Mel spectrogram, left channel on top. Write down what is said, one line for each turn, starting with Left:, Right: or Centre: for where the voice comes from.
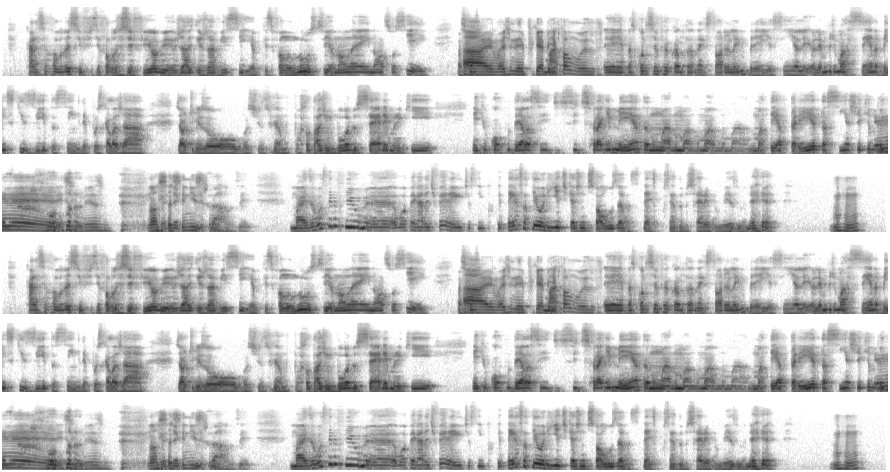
Right: Cara, você falou desse, você falou desse filme, eu já, eu já vi sim, é porque você falou Lucy, eu não lembro, não associei. Mas
Left: Ah,
Right: quando,
Left: imaginei, porque
Right: ma-
Left: é bem famoso.
Right: é, mas quando você foi cantando a história, eu lembrei, assim, eu, le- eu lembro de uma cena bem esquisita, assim, que depois que ela já, já utilizou, vou te dizer, uma porcentagem boa do cérebro, em que, em que o corpo dela se, se desfragmenta numa, numa, numa, numa, numa teia preta, assim, achei aquilo
Left: É,
Right: bem bizarro.
Left: é isso
Right: né?
Left: mesmo. Nossa,
Right: Eu achei
Left: é sinistro,
Right: aquilo bizarro,
Left: né?
Right: assim. Mas eu gostei do filme, é uma pegada diferente, assim, porque tem essa teoria de que a gente só usa 10% do cérebro mesmo, né? <laughs>
Left: Uhum.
